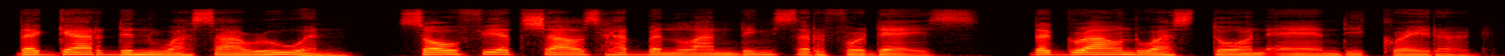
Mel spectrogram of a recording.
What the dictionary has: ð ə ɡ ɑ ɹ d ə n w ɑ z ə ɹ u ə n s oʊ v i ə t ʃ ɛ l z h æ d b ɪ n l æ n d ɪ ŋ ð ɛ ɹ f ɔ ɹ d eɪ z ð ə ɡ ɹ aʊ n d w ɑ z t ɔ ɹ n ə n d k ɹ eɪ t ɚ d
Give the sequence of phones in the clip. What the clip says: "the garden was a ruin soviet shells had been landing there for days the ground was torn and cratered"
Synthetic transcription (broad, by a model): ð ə ɡ ɑ ɹ d ə n w ɑ s ə ɹ u ə n s oʊ f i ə t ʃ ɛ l s h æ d b ɪ n l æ n d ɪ ŋ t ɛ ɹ f ɔ ɹ d eɪ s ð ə ɡ ɹ aʊ n d w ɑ s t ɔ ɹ n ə n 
